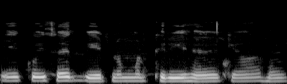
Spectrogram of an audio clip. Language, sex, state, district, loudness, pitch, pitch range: Hindi, male, Jharkhand, Sahebganj, -19 LUFS, 155 Hz, 150-170 Hz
